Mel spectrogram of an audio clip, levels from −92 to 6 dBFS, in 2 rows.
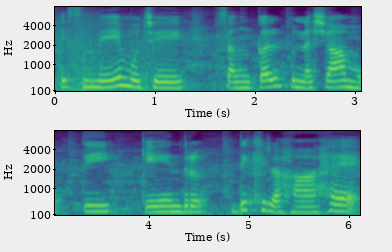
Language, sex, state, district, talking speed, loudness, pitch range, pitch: Hindi, female, Madhya Pradesh, Katni, 90 wpm, -16 LUFS, 200-230 Hz, 215 Hz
